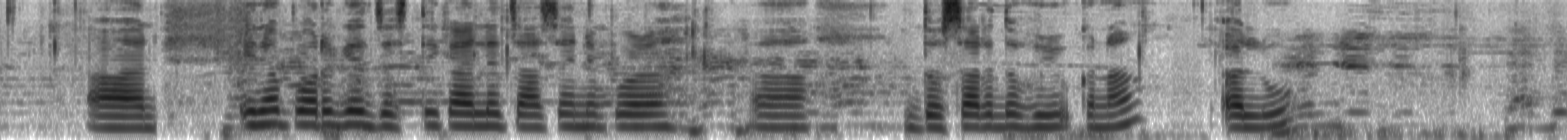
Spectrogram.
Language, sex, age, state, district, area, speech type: Santali, female, 18-30, West Bengal, Purba Bardhaman, rural, spontaneous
